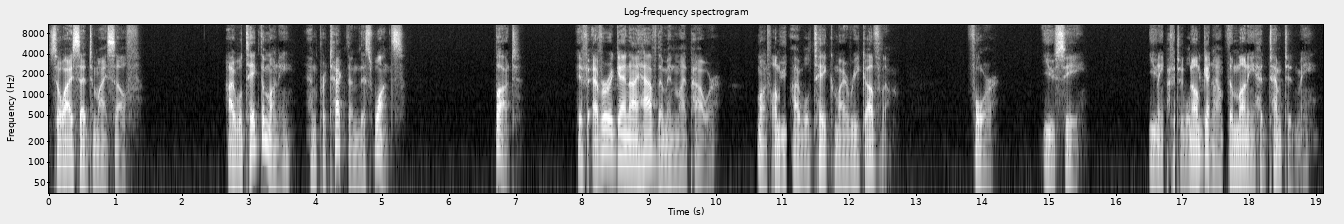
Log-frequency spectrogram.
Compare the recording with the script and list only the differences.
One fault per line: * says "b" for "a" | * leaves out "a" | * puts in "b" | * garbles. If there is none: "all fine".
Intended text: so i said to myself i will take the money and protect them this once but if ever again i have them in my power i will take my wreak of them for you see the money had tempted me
* garbles
* garbles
